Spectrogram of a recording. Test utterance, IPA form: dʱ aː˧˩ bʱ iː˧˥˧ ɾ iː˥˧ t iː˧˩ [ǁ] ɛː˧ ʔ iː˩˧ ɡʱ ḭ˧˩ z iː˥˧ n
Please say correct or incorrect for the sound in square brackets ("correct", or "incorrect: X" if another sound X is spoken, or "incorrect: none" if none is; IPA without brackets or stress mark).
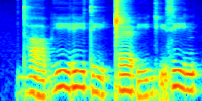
correct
